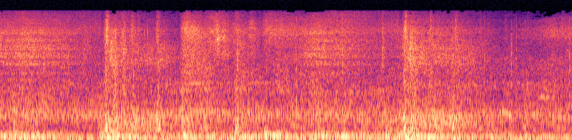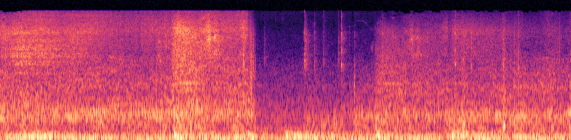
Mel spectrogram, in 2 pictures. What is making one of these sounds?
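Sword slashes and impacts crack from a game.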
